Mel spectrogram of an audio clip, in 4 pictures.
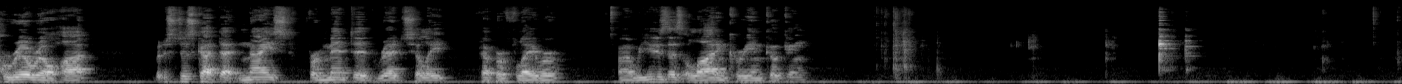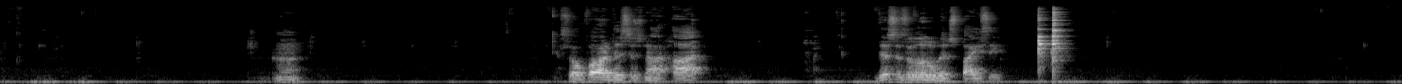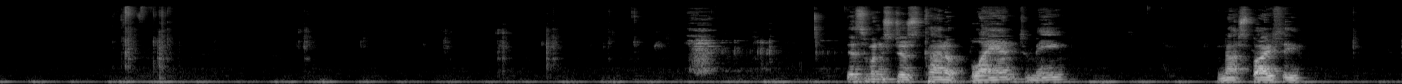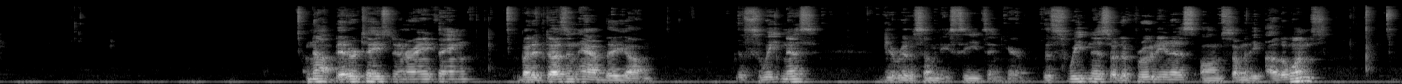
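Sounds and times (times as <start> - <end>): steady low hum: 0.0 - 56.0
person chewing crunchy food: 8.7 - 19.6, 29.1 - 36.5
crunchy biting and chewing: 30.9 - 36.5.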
